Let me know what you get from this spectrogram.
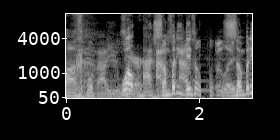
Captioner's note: laughs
